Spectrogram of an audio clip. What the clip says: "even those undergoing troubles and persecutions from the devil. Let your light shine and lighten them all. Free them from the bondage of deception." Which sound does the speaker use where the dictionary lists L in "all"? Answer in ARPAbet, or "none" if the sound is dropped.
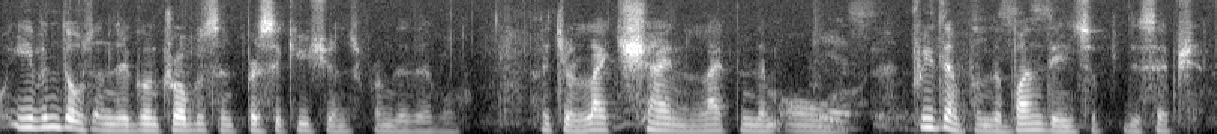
N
